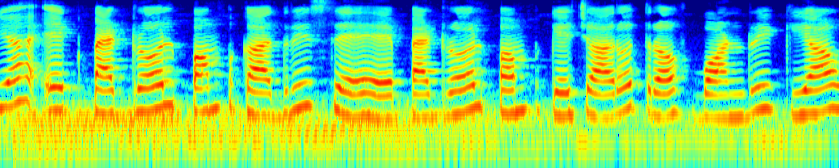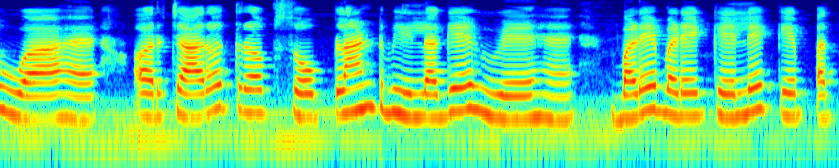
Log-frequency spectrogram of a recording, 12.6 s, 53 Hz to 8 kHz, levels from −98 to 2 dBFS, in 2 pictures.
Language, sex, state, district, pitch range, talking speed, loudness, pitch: Hindi, female, Jharkhand, Garhwa, 240-290 Hz, 150 wpm, -18 LUFS, 260 Hz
